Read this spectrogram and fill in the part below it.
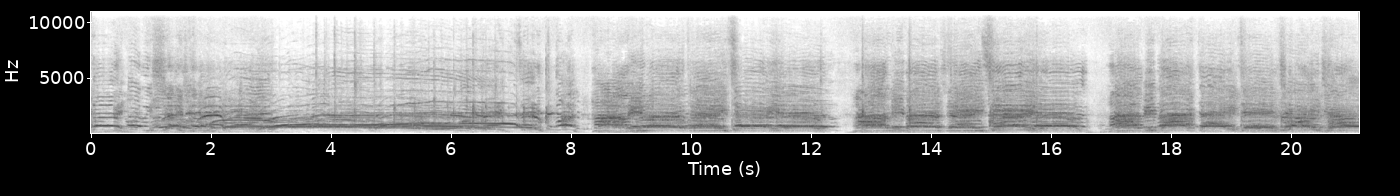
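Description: A crowd of young men sings and chants loudly together.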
